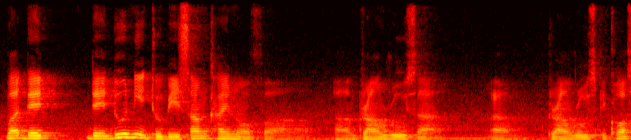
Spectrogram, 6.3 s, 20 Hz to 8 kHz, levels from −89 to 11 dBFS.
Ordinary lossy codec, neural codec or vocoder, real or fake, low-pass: none; none; real; none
